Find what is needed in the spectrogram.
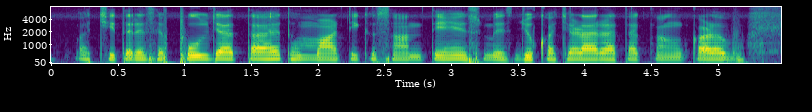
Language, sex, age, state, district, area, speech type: Hindi, female, 30-45, Uttar Pradesh, Pratapgarh, rural, spontaneous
